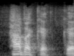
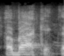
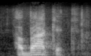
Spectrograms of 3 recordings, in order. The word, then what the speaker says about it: Habakkuk: Habakkuk, or Habakkuk, as some would say. What do the silver-tongued orators call him? Habakkuk. That's correct. The accent is on the second syllable, Habakkuk.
